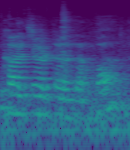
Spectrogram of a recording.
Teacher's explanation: So if you look at our script, for example, ka, cha, ta, ta, pa, the tongue is touching at the back, then it moves forward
